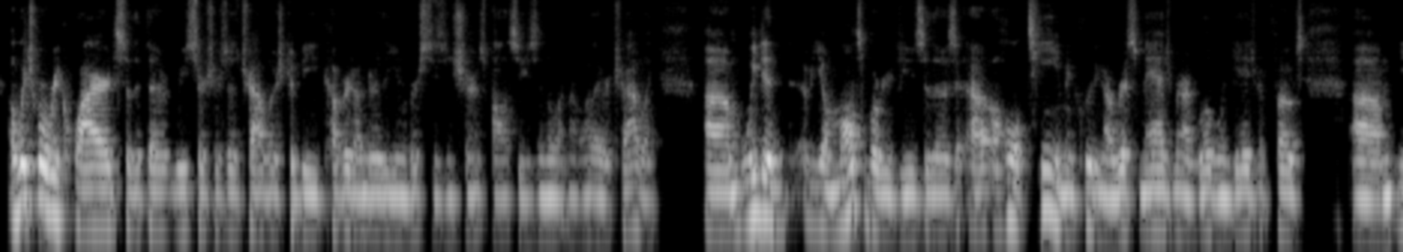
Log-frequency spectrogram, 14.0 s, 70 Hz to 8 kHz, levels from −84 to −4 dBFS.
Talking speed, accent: 190 wpm, American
